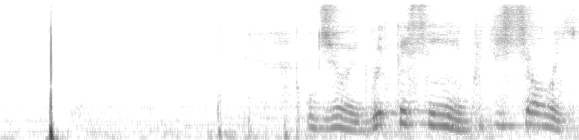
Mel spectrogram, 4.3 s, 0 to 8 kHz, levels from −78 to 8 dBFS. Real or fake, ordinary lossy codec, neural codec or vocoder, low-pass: fake; Opus, 64 kbps; codec, 44.1 kHz, 2.6 kbps, SNAC; 7.2 kHz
